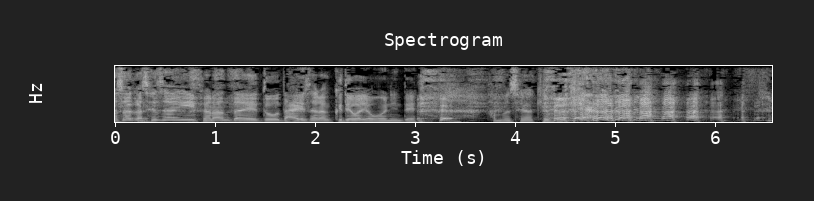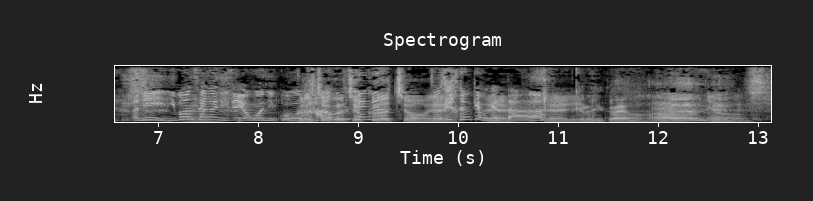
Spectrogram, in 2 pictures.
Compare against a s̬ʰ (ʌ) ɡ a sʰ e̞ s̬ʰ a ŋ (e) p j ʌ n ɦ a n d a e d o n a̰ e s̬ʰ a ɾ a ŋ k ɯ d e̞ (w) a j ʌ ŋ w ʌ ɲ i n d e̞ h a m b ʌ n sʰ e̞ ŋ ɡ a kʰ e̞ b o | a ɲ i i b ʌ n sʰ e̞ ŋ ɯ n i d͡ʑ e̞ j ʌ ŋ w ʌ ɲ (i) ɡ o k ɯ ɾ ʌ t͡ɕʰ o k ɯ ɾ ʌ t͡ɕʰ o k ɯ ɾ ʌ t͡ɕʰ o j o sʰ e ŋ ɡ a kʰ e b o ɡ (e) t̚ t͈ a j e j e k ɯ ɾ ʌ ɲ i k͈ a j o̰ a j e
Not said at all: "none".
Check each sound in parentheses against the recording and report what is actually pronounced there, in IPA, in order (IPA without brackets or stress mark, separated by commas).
a, i, w, i, e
